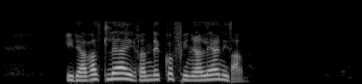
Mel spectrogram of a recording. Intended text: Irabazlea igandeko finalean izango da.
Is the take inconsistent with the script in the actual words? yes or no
yes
